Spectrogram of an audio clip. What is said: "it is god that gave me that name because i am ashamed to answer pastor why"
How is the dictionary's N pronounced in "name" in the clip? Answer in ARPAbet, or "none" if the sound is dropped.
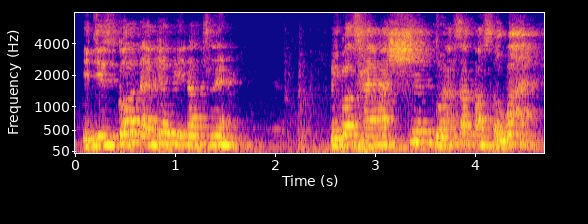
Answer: L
